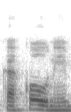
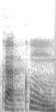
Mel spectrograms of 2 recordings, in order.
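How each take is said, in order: First: The name is said in an anglicized way. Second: The name is said like a French word. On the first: The speaker calls it wrong. "not Cacone" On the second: The speaker calls it right. "it's pronounced Cocoon ... you pronounce it as a French word"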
